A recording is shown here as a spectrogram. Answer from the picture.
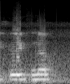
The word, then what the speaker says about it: Slipknot: pero ¿cómo se pronuncia Slipknot? ¿Algo así? – Sí, Slipknot.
